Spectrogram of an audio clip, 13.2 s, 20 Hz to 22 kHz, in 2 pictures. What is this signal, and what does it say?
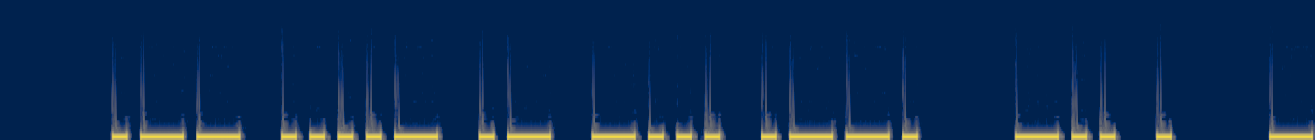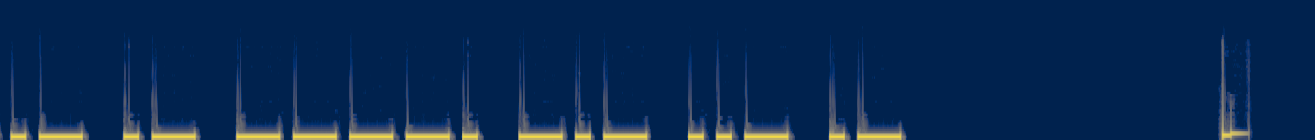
Morse code, heard as a keyed tone, about 17 wpm, 700 Hz. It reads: W4ABP DE KA9KUA
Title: USA Callsign DE Callsign 17wpm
